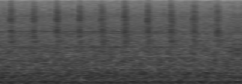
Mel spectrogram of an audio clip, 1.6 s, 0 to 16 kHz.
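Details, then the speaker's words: 2005 Dodge Ram 2500 with P0301 cylinder 1 misfire code: V8 idling with a sharp regular tick about six or seven a second; owner finds it disturbing and says it sounds almost like an exhaust leak. "not sure if you'll hear this through the camera but this engine has a very disturbing tick to it uh that I really don't like it sounds like a um almost like an exhaust leak kind of a"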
